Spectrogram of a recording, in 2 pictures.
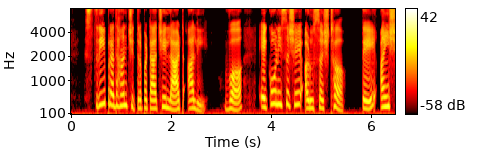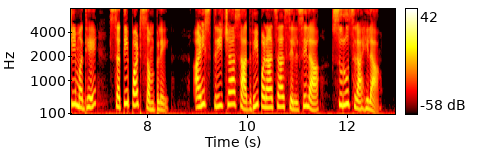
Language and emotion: Marathi, neutral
